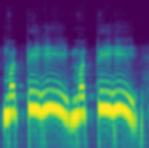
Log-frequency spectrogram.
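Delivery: "मति ही" with a clear closing hee; Sanskrit visarga pronunciation. Shown as a demonstration. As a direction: drill "मति ही", aspirating the final syllable. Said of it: "इसको क्या पढ़ेंगे संस्कृत में". ("मति ही" में विसर्ग को ही बोलें)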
